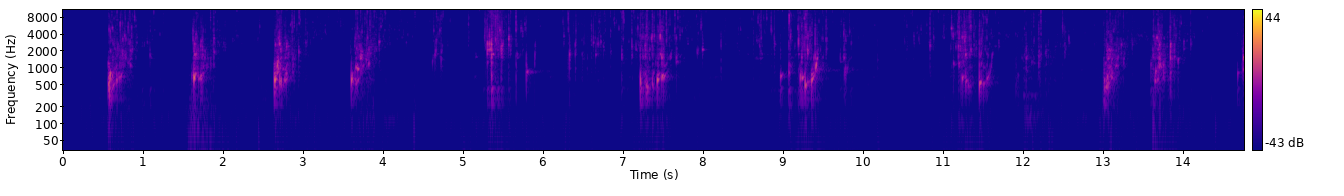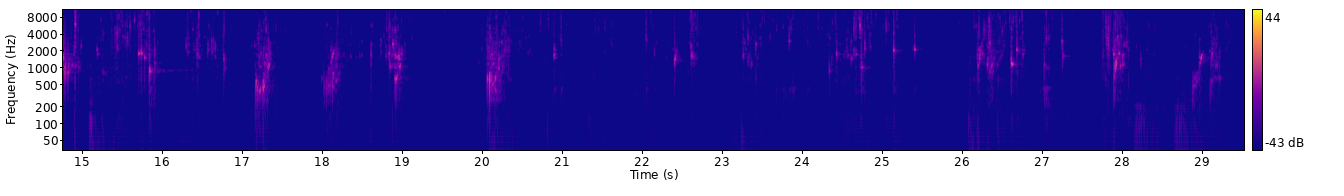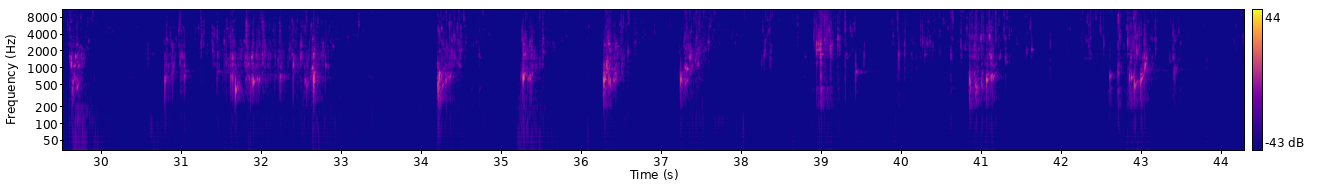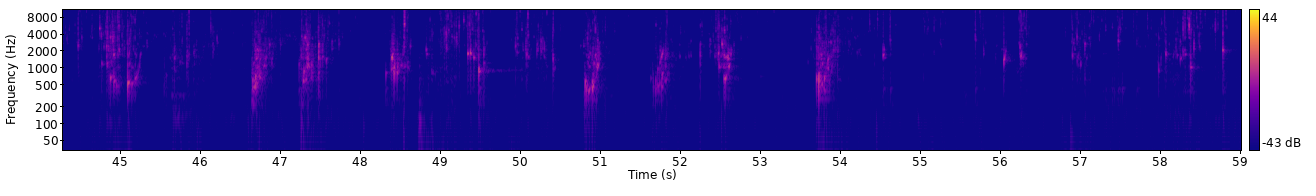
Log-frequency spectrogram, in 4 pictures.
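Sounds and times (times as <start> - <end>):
water sloshing and splashing: 11.1 - 19.1, 26.1 - 32.9, 44.2 - 52.8.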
